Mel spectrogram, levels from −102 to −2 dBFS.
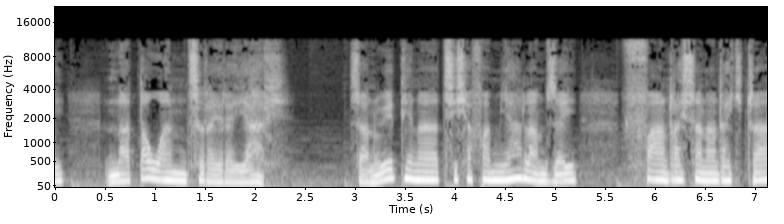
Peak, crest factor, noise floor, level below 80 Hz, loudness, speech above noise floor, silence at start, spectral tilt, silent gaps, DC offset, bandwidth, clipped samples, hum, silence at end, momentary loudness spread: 0 dBFS; 10 dB; -38 dBFS; -38 dBFS; -12 LUFS; 27 dB; 0 s; -5.5 dB/octave; none; 0.4%; 11.5 kHz; under 0.1%; none; 0 s; 9 LU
